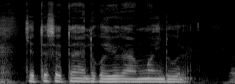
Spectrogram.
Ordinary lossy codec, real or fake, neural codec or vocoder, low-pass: none; real; none; none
